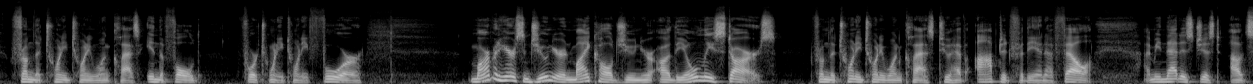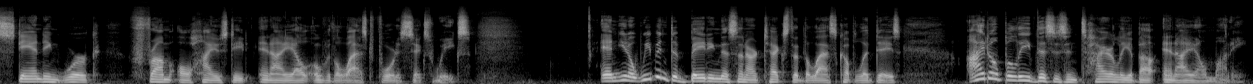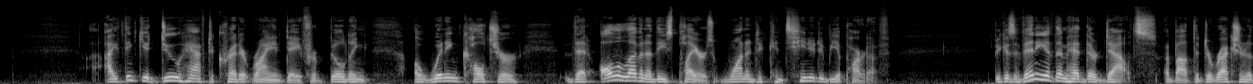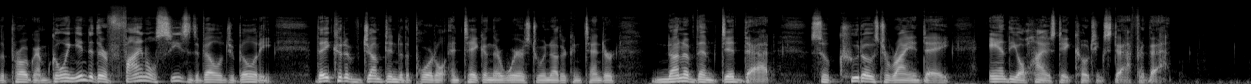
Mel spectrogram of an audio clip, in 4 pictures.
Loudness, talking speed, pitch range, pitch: -22 LUFS, 185 wpm, 100-130 Hz, 110 Hz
